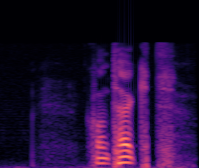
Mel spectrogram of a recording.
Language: Swedish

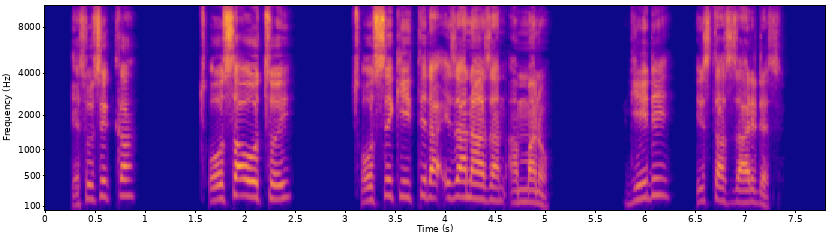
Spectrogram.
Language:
Gamo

